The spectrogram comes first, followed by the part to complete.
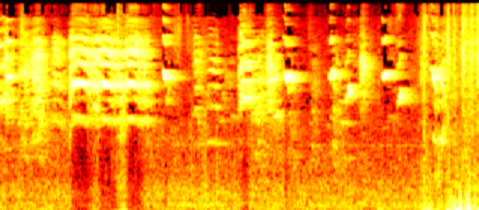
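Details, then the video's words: Mealy amazon parrot giving harsh, raspy squawks in rapid, overlapping bursts, loud and noisy, with short gaps between calls. "Mealy Amazon Parrot."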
